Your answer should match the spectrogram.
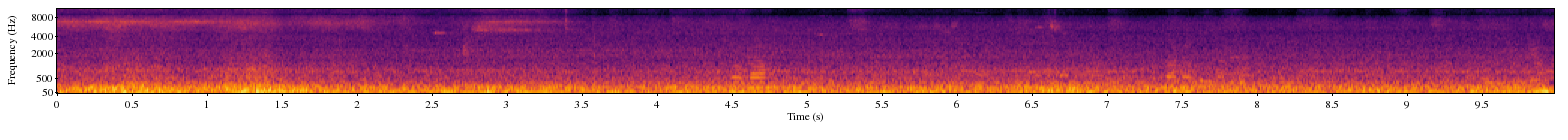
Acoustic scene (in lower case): subway train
